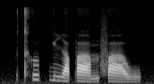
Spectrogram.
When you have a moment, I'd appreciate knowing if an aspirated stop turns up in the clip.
yes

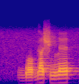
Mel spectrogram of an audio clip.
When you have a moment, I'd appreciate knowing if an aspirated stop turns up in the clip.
no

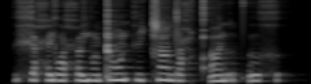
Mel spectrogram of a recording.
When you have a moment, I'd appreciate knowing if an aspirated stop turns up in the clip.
no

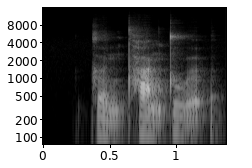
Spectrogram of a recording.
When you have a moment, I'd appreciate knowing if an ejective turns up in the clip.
no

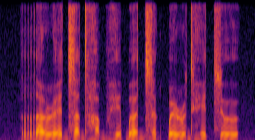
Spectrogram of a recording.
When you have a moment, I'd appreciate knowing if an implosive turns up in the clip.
yes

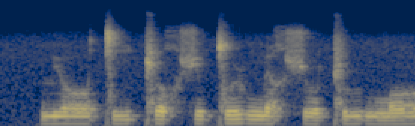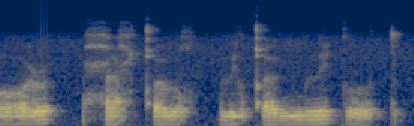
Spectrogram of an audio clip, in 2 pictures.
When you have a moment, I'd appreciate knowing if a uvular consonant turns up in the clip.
yes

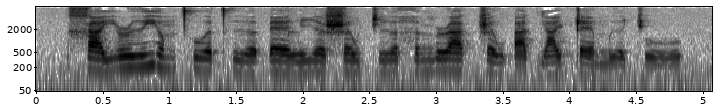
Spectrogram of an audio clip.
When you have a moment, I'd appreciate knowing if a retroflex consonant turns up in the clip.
yes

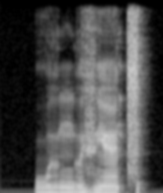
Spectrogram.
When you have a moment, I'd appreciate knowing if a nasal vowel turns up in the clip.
yes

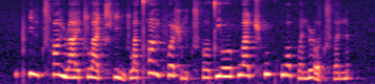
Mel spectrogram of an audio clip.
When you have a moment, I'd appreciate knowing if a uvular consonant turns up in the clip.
no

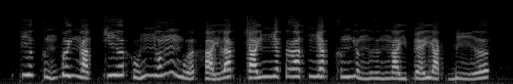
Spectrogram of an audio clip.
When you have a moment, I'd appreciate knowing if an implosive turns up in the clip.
yes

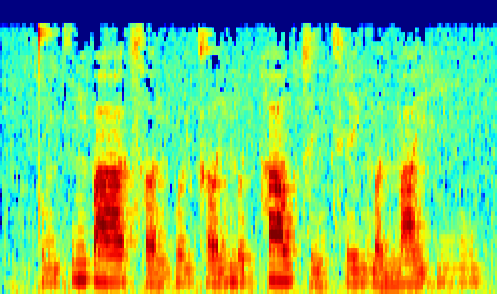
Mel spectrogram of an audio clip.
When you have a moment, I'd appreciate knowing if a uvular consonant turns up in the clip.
no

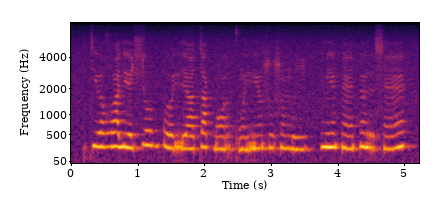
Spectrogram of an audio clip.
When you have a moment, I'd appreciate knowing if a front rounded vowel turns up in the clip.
no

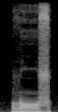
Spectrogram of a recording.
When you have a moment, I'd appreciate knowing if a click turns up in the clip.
no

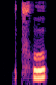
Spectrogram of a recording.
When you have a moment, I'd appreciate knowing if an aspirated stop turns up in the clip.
yes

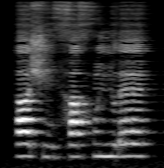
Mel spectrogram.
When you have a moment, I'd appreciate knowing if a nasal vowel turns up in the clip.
yes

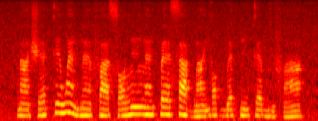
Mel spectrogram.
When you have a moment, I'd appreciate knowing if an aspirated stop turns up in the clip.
no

